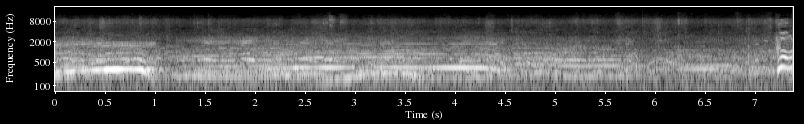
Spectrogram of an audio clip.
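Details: Fierce cattle coming down off a truck at an Indonesian livestock unloading bellow in long, drawn-out moos, several overlapping and held for seconds at a time, with a murmur of people and engine noise behind.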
